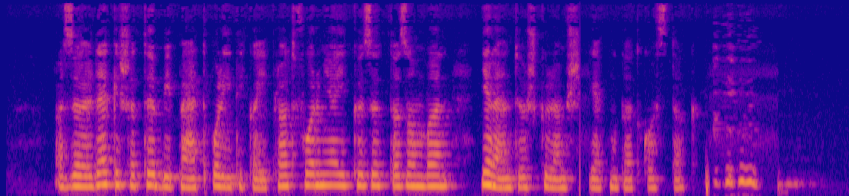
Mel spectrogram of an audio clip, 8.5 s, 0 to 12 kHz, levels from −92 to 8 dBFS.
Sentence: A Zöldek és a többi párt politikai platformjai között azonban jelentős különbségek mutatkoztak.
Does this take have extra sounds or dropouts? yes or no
yes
